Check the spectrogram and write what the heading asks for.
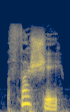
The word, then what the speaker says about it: fâché: Fâché. Okay, so remember that here, even if you've got this accent circonflexe on the top of A, well, technically it doesn't really change the pronunciation.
